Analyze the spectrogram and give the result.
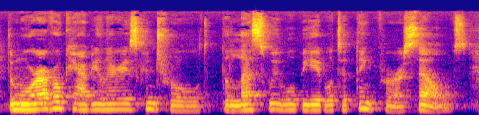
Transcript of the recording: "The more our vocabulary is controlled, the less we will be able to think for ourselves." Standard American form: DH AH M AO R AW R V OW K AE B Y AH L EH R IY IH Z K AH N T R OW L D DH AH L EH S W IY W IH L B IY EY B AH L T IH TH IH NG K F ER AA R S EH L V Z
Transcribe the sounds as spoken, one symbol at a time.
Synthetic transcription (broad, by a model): DH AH M AO R AW R V OW K AE B Y AH L EH R IY IH Z K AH N T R OW L D DH AH L EH S W IY W IH L B IY EY B L T IH TH IH NG K F ER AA R S EH L V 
